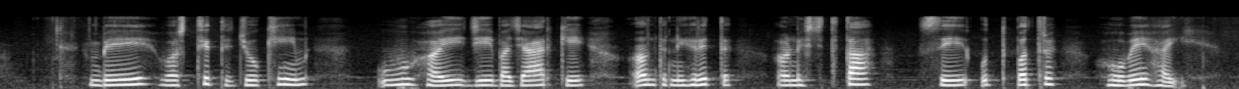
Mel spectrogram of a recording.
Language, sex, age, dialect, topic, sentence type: Magahi, female, 41-45, Southern, banking, statement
